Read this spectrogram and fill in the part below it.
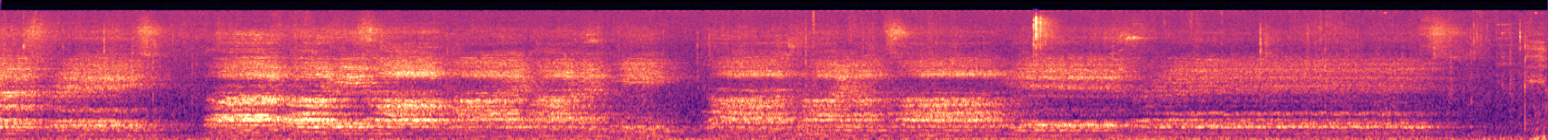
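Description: A mixed choir sings together in a large echoing hall.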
